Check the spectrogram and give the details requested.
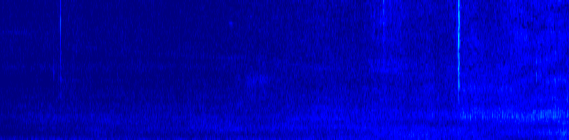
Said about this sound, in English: I can hear the birds in the background. I can hear the wind blowing through the trees, the cars passing by.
